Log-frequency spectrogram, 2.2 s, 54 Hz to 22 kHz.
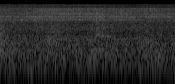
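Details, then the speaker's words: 2017 Honda Pilot with the 3.5 Earth Dreams GDI engine, hot and not running, during fuel injector replacement: a steady, even hiss as a high-pressure fuel line fitting at the high-pressure pump is cracked loose to bleed off fuel pressure, as expected. "so i just cracked it loose i can hear it hissing so it's hissing and ppin down there"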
